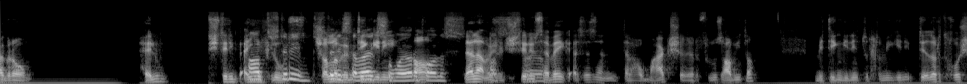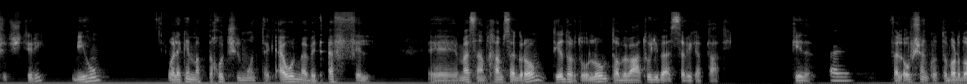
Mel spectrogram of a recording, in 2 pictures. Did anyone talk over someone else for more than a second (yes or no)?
yes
